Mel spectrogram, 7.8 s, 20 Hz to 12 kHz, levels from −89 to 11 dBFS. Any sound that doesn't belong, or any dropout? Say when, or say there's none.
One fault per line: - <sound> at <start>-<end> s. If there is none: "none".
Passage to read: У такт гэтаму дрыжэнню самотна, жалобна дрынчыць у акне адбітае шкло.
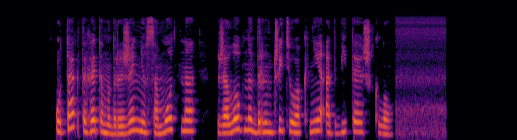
none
